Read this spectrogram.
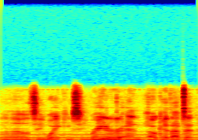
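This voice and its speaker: Guy with a lowish voice kinda mumbling thru a game walkthrough, thinking out loud, noisy background. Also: dull audio. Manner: halting, hesitant, muttering to himself. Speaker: host of a tabletop RPG video. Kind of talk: casual walkthrough, thinking aloud. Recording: noisy room, clearly audible background noise.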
